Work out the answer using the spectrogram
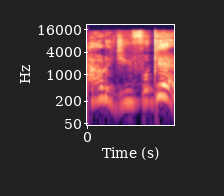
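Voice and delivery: high, shouted, screaming scolding tone. Retelling how a mate reacts to a forgotten snap: imitating a friend screaming. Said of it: "my mate would be screaming at me".

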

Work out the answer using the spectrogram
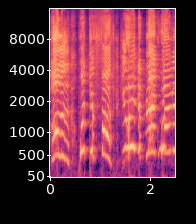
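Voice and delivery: mock, very high-pitched, outraged and angry. Retelling how the wife confronted him over a magazine: imitating the angry wife. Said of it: "And she's mad".

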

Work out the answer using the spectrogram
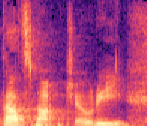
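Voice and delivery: ordinary delivery

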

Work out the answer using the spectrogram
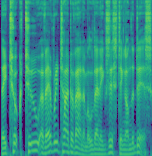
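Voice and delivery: ordinary delivery, nothing marked

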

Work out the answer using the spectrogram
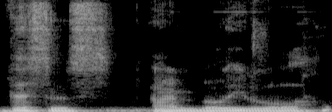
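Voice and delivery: very low, under-the-breath muttering to oneself. Retelling watching a film alone, imitating muttering to oneself. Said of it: "I was just muttering to myself".

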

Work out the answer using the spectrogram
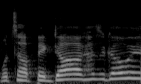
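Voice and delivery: all-excited, very high and loud. Retelling how a younger guy greeted him today, imitating an excited greeting. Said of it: "And he's all excited".

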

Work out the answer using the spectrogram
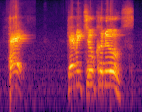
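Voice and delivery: high-pitched yell that carries far. Voicing a character calling over to the deckhands: yelling to deckhands. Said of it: "she just yells over to some of the deckhands".

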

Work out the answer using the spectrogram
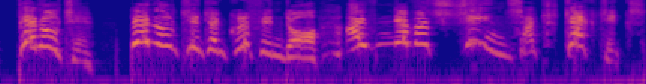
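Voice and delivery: shrill screeching shout, pitched very high. Reading a match scene aloud, voicing Madam Hooch's screeched penalty call. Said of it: "Madam Hooch screeched".

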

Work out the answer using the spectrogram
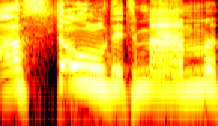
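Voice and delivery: very loud, very slow put-on Cockney accent. Retelling a book scene, voicing a character's confession: Cockney accent. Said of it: "Why is he Cockney?".

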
